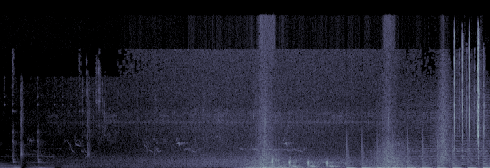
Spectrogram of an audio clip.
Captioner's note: birds tweeting; screen whooshing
